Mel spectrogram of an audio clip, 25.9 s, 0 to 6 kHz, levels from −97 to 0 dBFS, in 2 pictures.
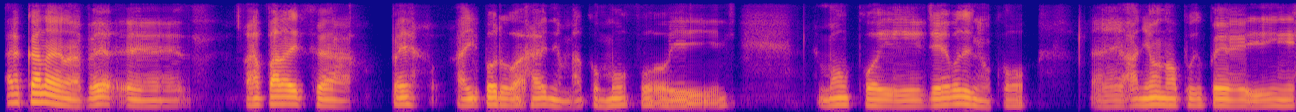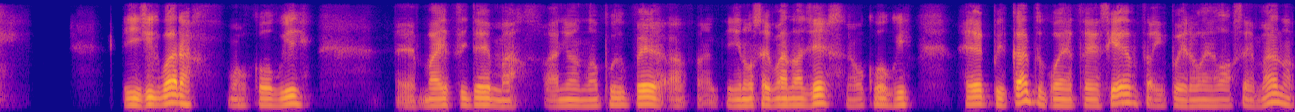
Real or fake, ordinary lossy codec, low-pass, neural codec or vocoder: fake; none; 5.4 kHz; codec, 16 kHz, 0.8 kbps, ZipCodec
